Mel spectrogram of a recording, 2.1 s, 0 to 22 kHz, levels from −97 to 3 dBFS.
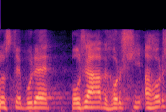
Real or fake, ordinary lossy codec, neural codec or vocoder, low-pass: fake; AAC, 32 kbps; codec, 24 kHz, 3 kbps, HILCodec; 7.2 kHz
